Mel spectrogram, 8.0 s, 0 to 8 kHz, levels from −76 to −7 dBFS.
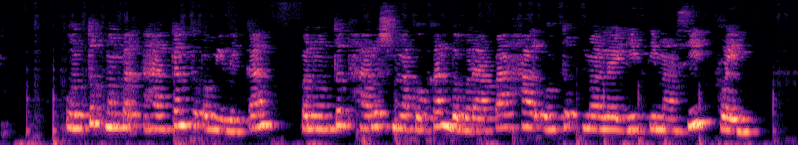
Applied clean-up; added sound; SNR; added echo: classical method WPE with log-MMSE.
